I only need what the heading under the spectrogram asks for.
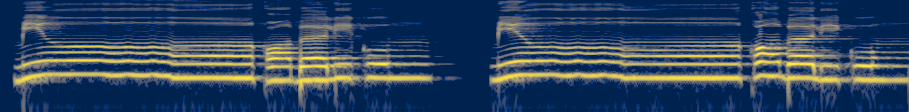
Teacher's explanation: Bunyi ikhfanya mengarah kepada huruf qaf. Huruf qaf tempat keluarnya di pangkal lidah. Jadi ikhfanya mirip dengan bunyi ing. · Jadi nanti bunyi ikhfanya mengarah kepada huruf qaf sehingga bunyi di sini ing. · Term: ikhfa adna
